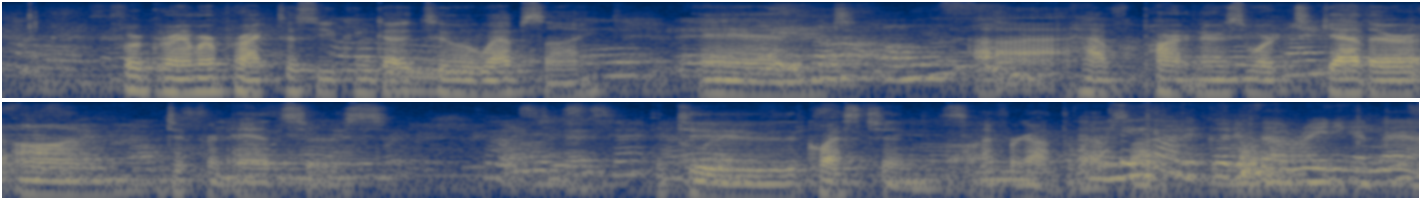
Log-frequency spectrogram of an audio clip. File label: english practice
